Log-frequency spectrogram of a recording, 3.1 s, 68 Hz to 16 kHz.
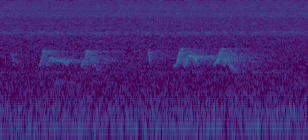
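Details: A pair of eastern whip-poor-wills dueling after dark, 22:42 on 19 May 2021, Seneca, South Carolina, near Davis Creek Road, 69 °F. Brisk, clipped whistled phrases follow one another closely, each sliding down at the end, with faint low hum beneath.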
